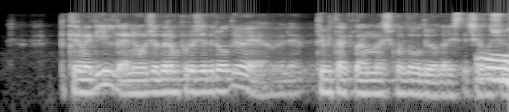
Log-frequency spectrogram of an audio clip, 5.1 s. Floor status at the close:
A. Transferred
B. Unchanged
A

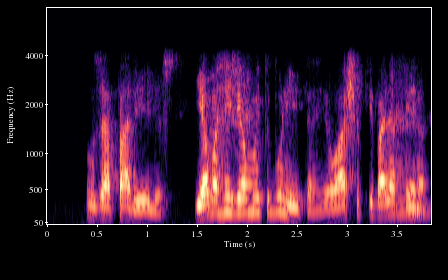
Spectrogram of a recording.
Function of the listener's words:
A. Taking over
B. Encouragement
B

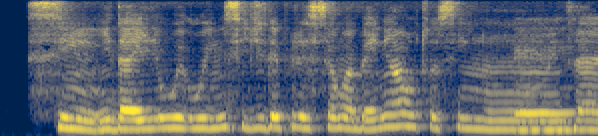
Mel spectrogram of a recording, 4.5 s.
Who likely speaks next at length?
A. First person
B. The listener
A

